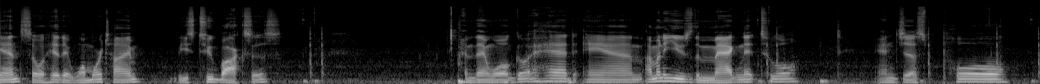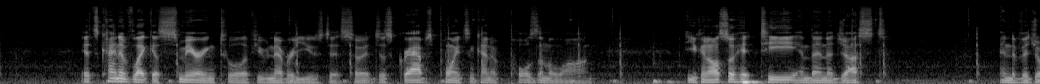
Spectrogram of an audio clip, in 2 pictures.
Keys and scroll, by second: 17.8 t.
